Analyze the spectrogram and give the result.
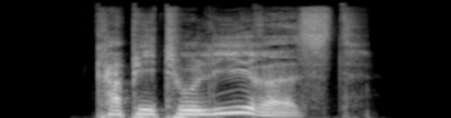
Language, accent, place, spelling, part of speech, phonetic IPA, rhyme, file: German, Germany, Berlin, kapitulierest, verb, [kapituˈliːʁəst], -iːʁəst, De-kapitulierest.ogg
- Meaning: second-person singular subjunctive I of kapitulieren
